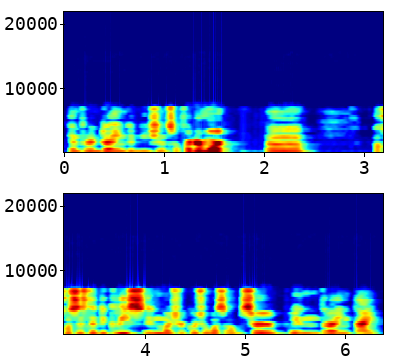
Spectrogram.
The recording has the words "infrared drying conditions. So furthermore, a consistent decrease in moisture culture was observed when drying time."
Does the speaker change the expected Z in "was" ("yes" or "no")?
yes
